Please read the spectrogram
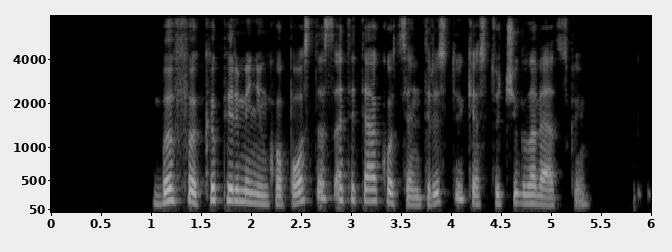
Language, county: Lithuanian, Marijampolė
